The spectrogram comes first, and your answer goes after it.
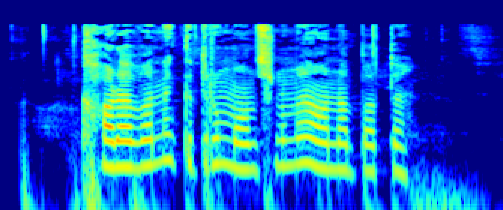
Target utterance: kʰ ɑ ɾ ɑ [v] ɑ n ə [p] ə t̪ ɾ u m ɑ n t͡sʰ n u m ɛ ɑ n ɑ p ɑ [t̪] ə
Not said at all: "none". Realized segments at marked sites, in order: v, k, t̪

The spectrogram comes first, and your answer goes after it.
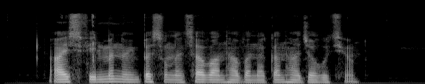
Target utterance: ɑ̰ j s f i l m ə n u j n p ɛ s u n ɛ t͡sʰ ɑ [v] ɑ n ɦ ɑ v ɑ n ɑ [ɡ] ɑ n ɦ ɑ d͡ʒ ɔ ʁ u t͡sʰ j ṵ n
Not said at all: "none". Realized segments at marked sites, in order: v, k

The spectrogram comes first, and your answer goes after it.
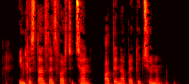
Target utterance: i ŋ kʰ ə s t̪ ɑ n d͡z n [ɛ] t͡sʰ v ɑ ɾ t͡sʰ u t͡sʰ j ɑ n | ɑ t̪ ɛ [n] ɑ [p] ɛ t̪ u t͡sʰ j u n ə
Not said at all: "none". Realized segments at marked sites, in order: ɛ, n, p

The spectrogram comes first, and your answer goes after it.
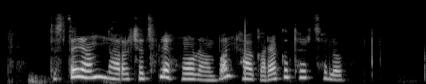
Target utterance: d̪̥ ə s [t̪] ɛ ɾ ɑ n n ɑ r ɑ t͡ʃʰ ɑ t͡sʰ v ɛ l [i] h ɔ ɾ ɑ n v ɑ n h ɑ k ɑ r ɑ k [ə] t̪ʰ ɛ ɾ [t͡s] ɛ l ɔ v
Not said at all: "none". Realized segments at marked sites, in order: t̪, ɛ, ə, t͡sʰ

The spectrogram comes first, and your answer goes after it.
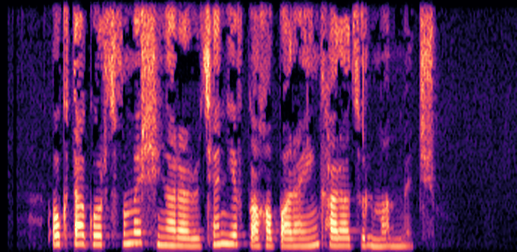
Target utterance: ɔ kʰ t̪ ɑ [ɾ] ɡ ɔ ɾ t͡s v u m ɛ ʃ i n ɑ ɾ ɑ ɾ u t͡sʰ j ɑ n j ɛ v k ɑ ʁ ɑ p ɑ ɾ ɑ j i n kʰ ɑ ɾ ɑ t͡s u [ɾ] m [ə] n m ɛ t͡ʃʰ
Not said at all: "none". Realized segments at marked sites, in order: none, l, ɑ

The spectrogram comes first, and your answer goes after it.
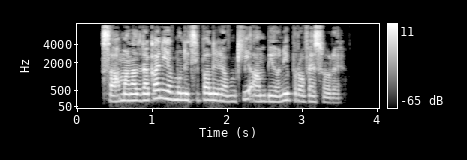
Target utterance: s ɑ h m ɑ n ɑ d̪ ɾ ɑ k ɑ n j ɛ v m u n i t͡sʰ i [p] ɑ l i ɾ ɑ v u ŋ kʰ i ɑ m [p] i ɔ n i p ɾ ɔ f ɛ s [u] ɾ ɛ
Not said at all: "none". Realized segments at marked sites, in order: p, b, ɔ

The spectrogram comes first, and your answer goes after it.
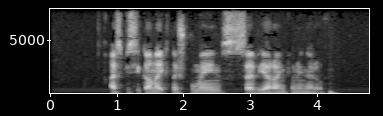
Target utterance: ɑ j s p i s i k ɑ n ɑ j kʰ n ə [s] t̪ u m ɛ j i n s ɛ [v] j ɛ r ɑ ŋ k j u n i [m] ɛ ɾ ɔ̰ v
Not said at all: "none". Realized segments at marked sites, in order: ʃ, v, n

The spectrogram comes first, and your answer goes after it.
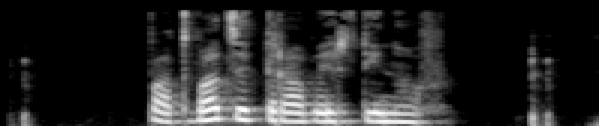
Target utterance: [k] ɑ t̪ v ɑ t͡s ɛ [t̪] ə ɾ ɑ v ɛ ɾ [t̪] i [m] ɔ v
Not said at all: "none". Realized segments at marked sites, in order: p, t̪, t̪, n

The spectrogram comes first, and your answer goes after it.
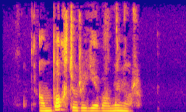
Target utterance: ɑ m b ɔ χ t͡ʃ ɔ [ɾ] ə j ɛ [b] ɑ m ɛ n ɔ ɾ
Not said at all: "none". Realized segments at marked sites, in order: ɾ, v

